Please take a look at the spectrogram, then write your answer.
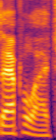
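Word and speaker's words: Appalachian: North Carolina, this this is uh that's where Appalachin State University is. Uh, and we have established on this show that it is pronounced Appalachin and if you pronounce it otherwise then you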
